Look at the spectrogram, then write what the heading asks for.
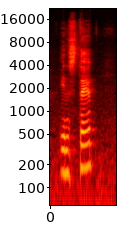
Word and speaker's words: instead: 27 nah 27 ini instead hati-hati ya teman-teman bacanya Jang inad ea kan dibaca i tidak selalu ya instead sebagai gantinya kalau instead of sama tadi in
